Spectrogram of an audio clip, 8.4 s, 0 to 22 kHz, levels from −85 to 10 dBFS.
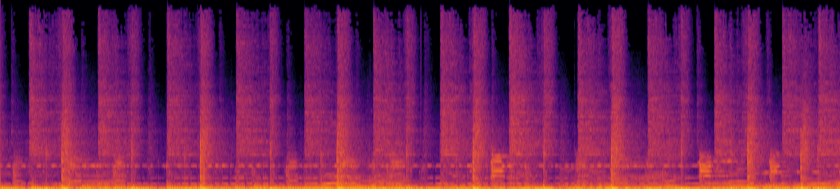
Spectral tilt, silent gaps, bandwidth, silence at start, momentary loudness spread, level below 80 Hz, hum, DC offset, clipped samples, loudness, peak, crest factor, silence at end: -6 dB/octave; none; over 20 kHz; 0 s; 3 LU; -20 dBFS; none; under 0.1%; under 0.1%; -16 LUFS; 0 dBFS; 14 dB; 0 s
